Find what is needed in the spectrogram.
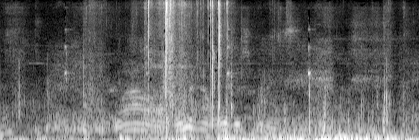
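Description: Faint, indistinct voices of people talking a little way off, with a sharp click about a second and a half in and a low rumble of movement against the handheld microphone.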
